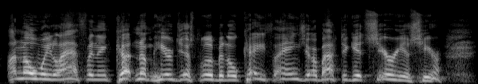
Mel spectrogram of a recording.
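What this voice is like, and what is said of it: Hoarse, strained voice. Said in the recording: “I have laryngitis.”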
